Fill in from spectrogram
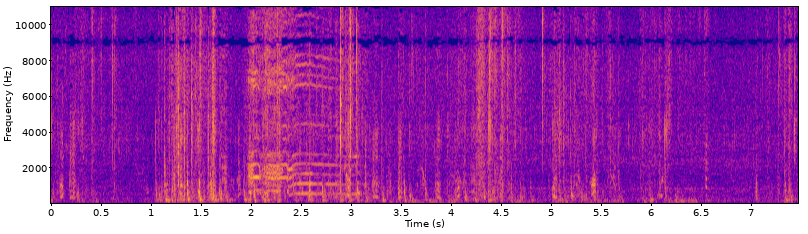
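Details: Young chickens, eleven weeks old, kept in a play pen, a flock of ISA Brown, Barred Rock, Easter Egger, Speckled Sussex and Australorp birds; busy overlapping clucks with a burst of clear, tonal, slightly wavering calls in the middle.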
